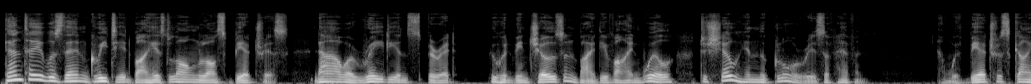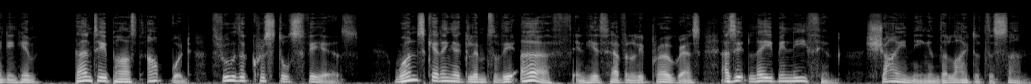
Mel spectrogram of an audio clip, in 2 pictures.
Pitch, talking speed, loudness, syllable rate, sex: 115 Hz, 180 wpm, -19 LUFS, 5.0 syllables/s, male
